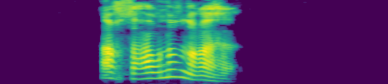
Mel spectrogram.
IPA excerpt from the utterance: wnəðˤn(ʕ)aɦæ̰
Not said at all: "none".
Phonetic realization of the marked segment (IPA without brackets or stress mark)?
ʁ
